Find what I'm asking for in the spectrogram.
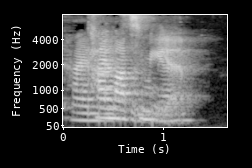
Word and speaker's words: Matsumiya: How do you say his last name? – Kai Matsumiya.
